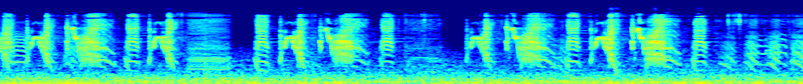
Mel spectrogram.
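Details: White zebra finch early in the morning gives rapid, nasal, buzzy calls and chattering notes in dense bursts, with a faint low hum beneath.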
